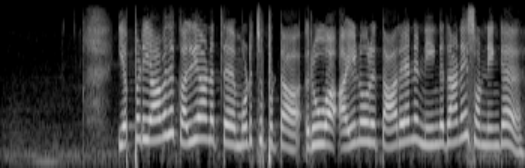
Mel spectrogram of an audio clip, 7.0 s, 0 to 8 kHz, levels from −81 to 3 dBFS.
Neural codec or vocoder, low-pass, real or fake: none; 7.2 kHz; real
